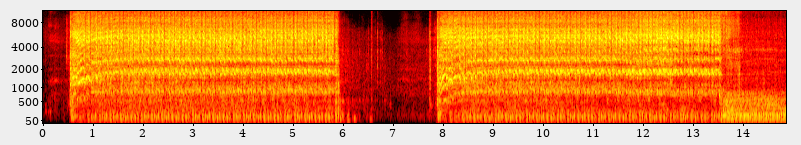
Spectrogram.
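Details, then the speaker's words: John Deere 757 Z-Track zero-turn with new starter, hard to start with stiff choke: catches after long cranking, runs loud but uneven with a skipping beat, cuts out, restarts rough; fuel starvation from a restricted line. "It is really hard to start. When it does start, it's skipping. That's not good."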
